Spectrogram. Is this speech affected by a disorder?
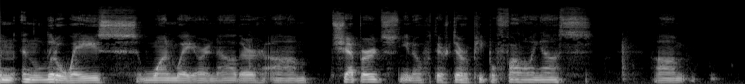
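No.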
